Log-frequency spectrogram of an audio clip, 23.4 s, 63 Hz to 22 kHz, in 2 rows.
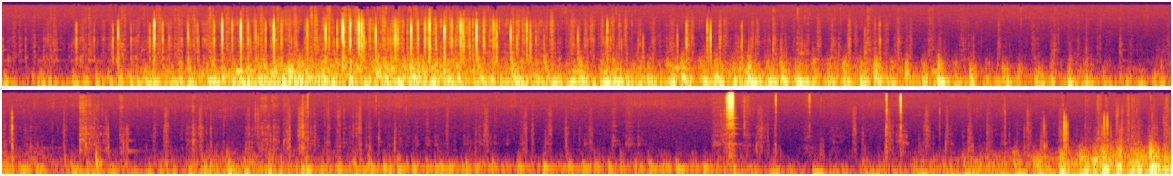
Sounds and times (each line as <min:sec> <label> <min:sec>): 0:00.0 old reel tape in the wind 0:23.3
